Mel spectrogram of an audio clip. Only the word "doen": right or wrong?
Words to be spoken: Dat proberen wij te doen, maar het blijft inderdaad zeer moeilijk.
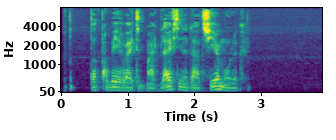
wrong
